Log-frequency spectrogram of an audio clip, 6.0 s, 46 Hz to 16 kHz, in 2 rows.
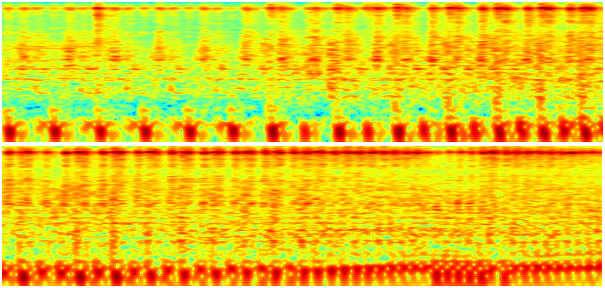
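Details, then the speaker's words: John Deere 110 garden tractor pulled from scrap, first run after sitting for years; points had burned from jumping the wrong coil side, real battery jumped on. Single-cylinder fires steadily with an even beat, no knocking or rattling; some smoke from oil put in the cylinder. Normal running. "that sounds pretty good there isn't blowing a big cloud out some of that's the oil I put in the cylinder not knocking or rattling"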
